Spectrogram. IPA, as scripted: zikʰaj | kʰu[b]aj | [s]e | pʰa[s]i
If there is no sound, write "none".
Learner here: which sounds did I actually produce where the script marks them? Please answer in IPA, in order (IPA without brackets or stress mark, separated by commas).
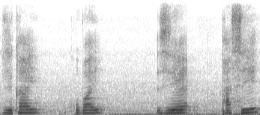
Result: b, z, s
